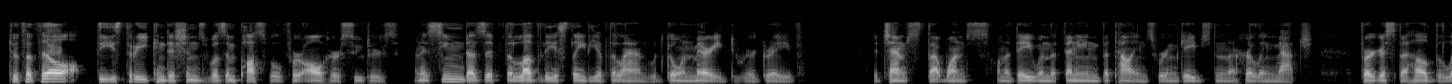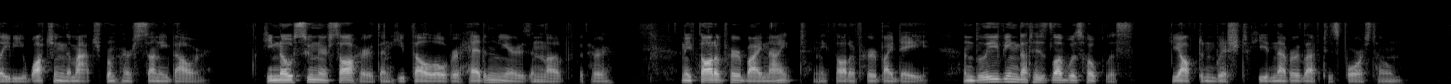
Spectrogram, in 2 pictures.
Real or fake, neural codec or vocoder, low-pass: real; none; 7.2 kHz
